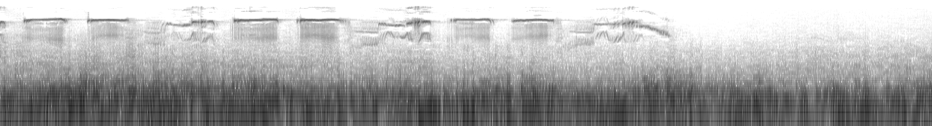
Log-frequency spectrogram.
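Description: Wind buffeting the microphone with an uneven low rumble. Over it, a quick run of short, thin, very high-pitched chirps, some bending in pitch, stops about four and a half seconds in.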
